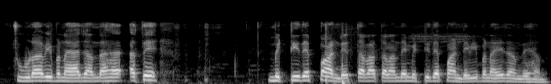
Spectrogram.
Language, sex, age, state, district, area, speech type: Punjabi, male, 18-30, Punjab, Amritsar, urban, spontaneous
